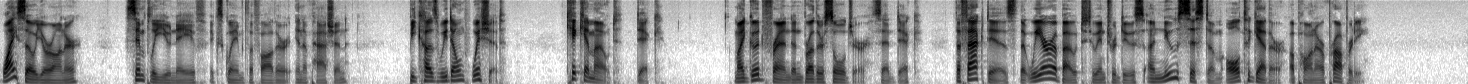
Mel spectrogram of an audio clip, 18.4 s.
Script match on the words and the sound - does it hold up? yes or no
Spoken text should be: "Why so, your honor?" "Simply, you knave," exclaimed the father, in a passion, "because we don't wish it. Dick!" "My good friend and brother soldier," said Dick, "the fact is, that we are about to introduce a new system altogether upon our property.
no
